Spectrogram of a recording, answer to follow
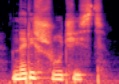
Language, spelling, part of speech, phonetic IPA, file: Ukrainian, нерішучість, noun, [nerʲiˈʃut͡ʃʲisʲtʲ], Uk-нерішучість.ogg
- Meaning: indecisiveness, indecision, irresoluteness, irresolution, hesitancy, hesitation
